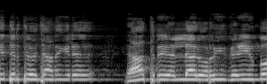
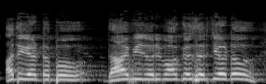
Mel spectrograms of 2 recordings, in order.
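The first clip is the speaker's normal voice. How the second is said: ordinary talk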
